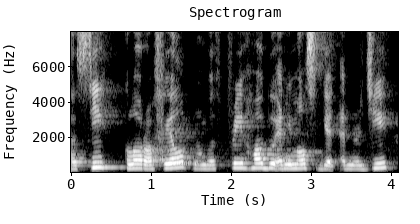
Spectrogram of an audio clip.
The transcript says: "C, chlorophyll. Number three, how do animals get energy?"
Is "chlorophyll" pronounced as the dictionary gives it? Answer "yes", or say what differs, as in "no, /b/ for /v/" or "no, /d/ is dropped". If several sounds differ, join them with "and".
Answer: yes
